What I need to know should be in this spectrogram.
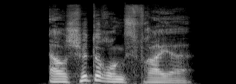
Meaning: inflection of erschütterungsfrei: 1. strong/mixed nominative/accusative feminine singular 2. strong nominative/accusative plural 3. weak nominative all-gender singular
- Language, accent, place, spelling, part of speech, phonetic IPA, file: German, Germany, Berlin, erschütterungsfreie, adjective, [ɛɐ̯ˈʃʏtəʁʊŋsˌfʁaɪ̯ə], De-erschütterungsfreie.ogg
